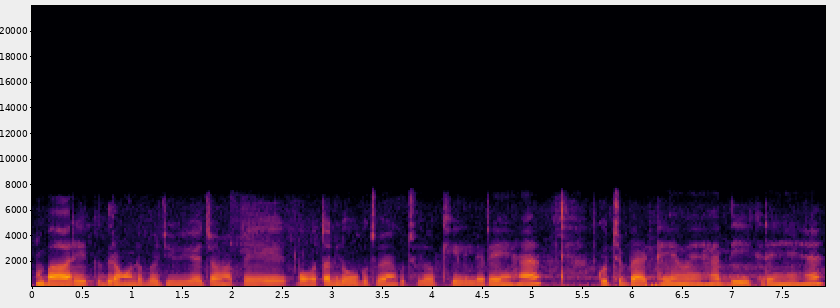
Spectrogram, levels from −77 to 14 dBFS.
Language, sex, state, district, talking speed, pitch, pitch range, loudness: Hindi, female, Punjab, Kapurthala, 165 wpm, 215 Hz, 205-225 Hz, -18 LUFS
